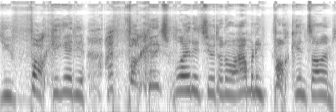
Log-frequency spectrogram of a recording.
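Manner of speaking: acted-out fast, high screaming rant, rattled off. Retelling how he screamed at a guy for thirty minutes: retelling own screaming rant. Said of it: "screaming at this guy".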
